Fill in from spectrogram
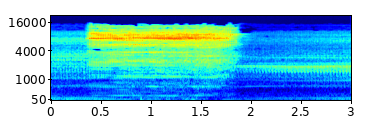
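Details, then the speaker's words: Woodland Mills Grindlux 4000 sharpener regrinding old Lenox sawmill blades: a hissing, gritty grind of about 1.5 s over a steady motor hum as the wheel touches and cuts the bottom of the gullet properly; normal blade grinding. "So I heard a bit of resistance there. I heard a bit of grinding, a bit of this wheel touching the bottom of the gullet."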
